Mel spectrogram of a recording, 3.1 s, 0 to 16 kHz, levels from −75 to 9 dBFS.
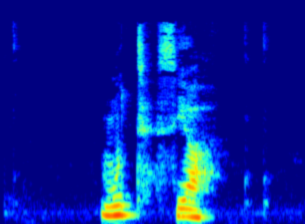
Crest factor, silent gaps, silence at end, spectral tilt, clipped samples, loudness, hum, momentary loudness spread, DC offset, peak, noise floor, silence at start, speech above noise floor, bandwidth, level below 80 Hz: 18 dB; none; 0.95 s; -7 dB/octave; under 0.1%; -15 LUFS; none; 12 LU; under 0.1%; 0 dBFS; -62 dBFS; 1 s; 48 dB; 11.5 kHz; -52 dBFS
